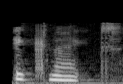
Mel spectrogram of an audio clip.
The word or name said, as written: ichnite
